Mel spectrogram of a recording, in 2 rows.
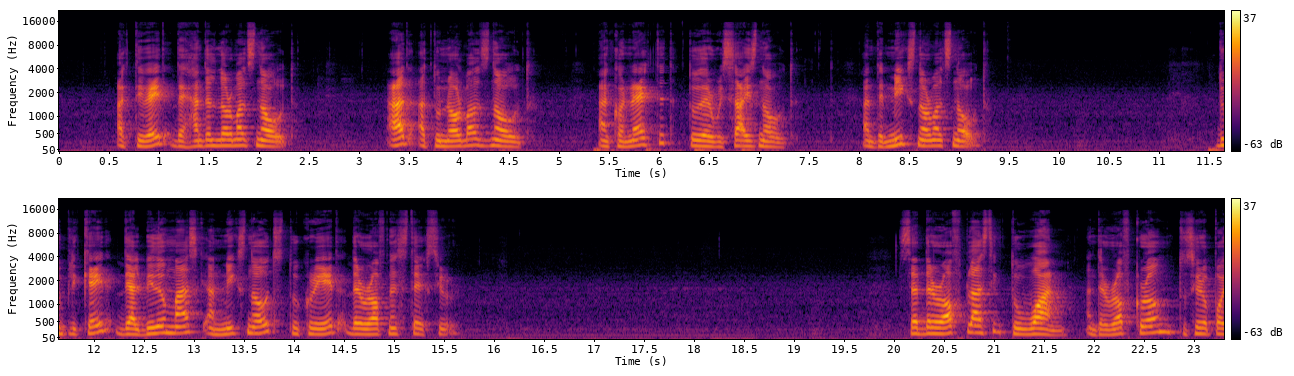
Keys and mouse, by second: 0.8 click, 1.4-2.9 drag, 3.4 click, 4.0 click, 6.2-7.5 drag, 8.6-11.0 drag, 12.7 click, 14.0-15.5 shift+drag, 16.0 click, 17.0 click, 17.1 click, 18.0 click, 18.3-19.5 typing, 19.6 click, 20.2 click, 21.1 alt+click, 22.5 click.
